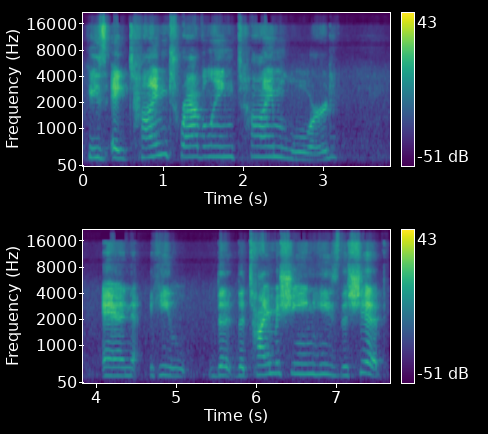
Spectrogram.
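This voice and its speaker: Over a phone livestream, an older host in a casual chat keeps rambling, dropping fillers, starting over and laughing softly as she interrupts herself. Her voice is a little high and fairly bright, and the low-quality recording has slight background noise.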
